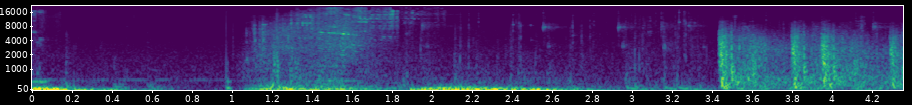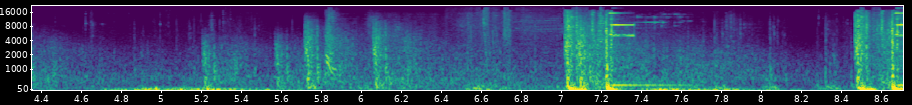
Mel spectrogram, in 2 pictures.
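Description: Rapid gunfire from the golden gun in the video game Splitgate, with dense repeated shots and impacts running almost continuously at moderate volume, with no talk.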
